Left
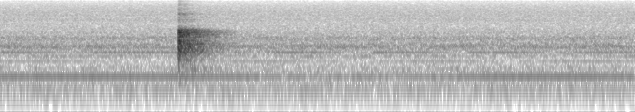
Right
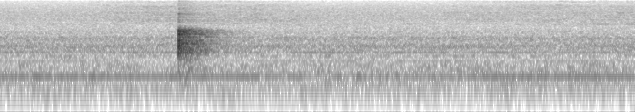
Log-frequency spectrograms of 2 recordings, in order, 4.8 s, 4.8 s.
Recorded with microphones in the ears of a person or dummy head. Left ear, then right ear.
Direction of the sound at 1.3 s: 30° right (ahead or behind).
